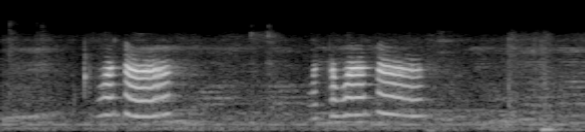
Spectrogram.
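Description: A parrot gives two drawn-out, meow-like calls, mimicking a cat's voice.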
